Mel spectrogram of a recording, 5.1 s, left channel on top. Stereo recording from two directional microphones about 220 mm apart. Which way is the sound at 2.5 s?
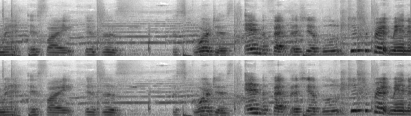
15° left (ahead or behind).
